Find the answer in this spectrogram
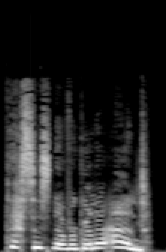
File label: reaction negative, teen girl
